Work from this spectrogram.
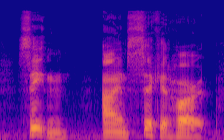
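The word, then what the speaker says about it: Seyton: It's S-E-Y-T-O-N. Seton. Not Satan. Well, it could, S-E-Y can sometimes be pronounced as an A sound.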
